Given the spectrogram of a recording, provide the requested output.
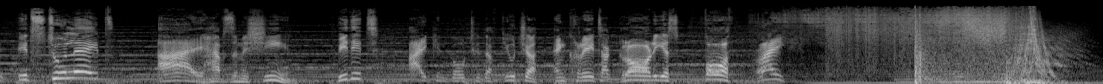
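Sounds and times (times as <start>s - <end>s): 
speech: 0.2s - 8.0s
gunshot fired at a fleeing villain: 9.1s - 11.0s.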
